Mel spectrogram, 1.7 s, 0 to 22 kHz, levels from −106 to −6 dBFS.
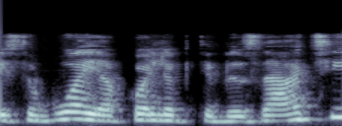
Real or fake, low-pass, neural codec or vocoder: fake; 7.2 kHz; codec, 16 kHz, 4.8 kbps, FACodec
